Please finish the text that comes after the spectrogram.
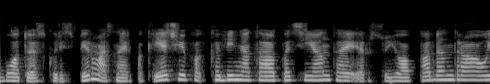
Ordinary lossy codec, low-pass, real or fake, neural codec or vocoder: AAC, 32 kbps; 7.2 kHz; real; none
